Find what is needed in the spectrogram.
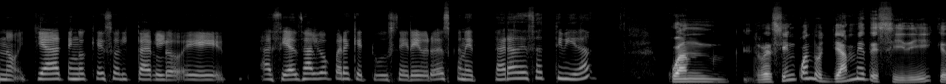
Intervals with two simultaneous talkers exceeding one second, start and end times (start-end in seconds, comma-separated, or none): none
